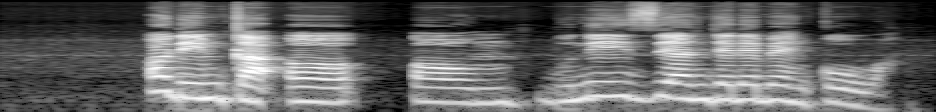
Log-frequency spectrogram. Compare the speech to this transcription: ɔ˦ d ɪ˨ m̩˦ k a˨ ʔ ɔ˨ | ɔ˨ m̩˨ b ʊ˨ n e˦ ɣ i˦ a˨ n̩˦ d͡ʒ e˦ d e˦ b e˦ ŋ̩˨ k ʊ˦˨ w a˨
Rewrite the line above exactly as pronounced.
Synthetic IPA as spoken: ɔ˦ d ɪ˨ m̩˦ k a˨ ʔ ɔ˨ | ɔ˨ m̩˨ b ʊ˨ n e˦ z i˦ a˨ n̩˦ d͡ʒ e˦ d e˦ b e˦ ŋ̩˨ k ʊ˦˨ w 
